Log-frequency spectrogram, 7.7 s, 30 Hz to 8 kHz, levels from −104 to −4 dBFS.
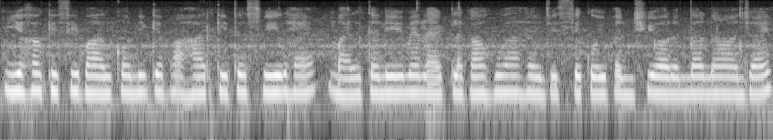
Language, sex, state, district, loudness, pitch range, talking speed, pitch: Hindi, female, Rajasthan, Bikaner, -17 LUFS, 190-200 Hz, 170 wpm, 195 Hz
